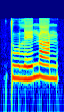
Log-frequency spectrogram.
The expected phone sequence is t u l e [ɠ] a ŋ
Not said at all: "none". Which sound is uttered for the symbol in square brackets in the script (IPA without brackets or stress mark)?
ŋ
